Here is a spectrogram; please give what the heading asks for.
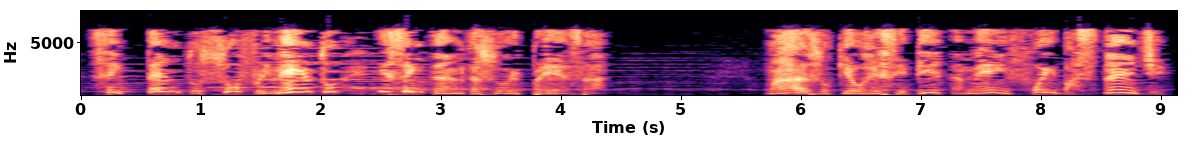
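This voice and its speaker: A Brazilian man playing the solemn, loving spirit of a dead father in an audio drama, speaking formally and with measured care. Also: high voice, gravelly, exaggerated voice. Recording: dull lo-fi audio with music underneath. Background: music.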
